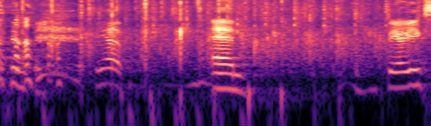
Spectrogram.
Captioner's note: applause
